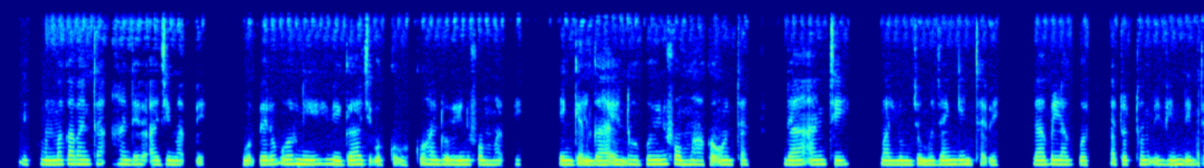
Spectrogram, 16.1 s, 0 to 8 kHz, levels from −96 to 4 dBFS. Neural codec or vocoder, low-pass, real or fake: none; 7.2 kHz; real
